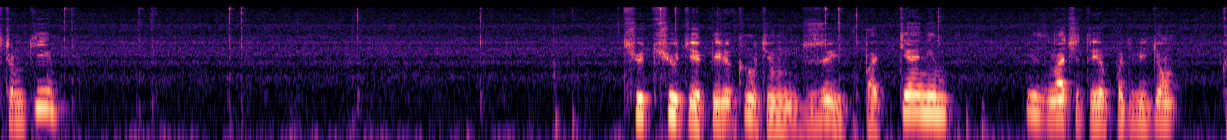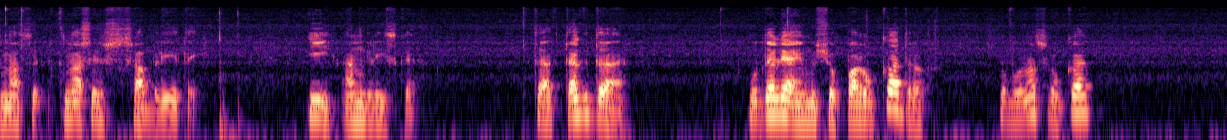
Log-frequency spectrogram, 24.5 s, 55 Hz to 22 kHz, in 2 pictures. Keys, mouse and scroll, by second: 0.7 click, 2.3 click, 3.5-4.8 middle drag, 5.5 r, 7.3 g, 8.5-9.4 middle drag, 9.7 g, 14.5 i, 16.3 click, 19.5-20.3 drag, 21.0 Delete, 22.4-24.5 drag.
